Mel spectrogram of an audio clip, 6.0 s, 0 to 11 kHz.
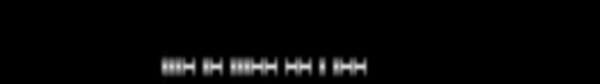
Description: Morse code, heard as a keyed tone, about 36 wpm, 700 Hz. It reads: VA3MEW
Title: DXCC-100 Call Signs - 6 Characters - Repeated 3x - 35wpm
